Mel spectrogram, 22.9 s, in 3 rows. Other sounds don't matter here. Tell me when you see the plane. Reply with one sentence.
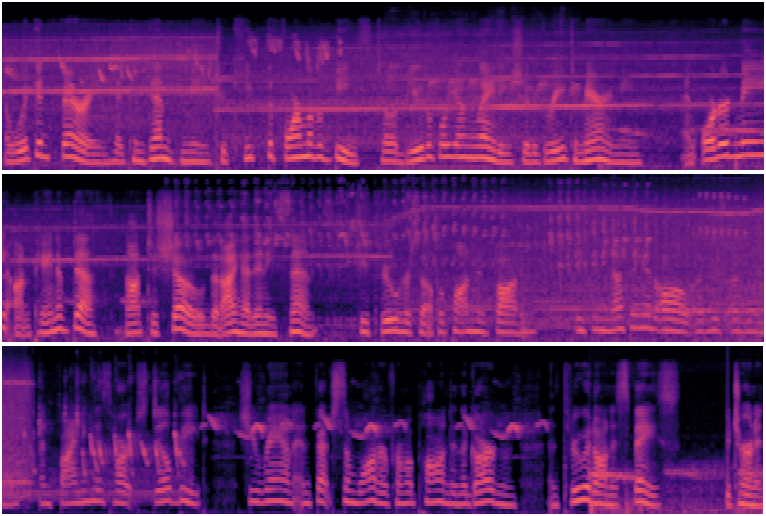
You can hear the plane from 0.0 to 15.6 s.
